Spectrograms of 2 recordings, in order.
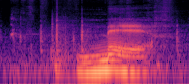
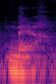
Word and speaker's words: mère: It's not as open as the A, it's eh. And you'll see this, for example, in words like père, father, mère, mother, eh. So this is a case where the accent does distinguish pronunciation with the E. The eh, père, mère, for example.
